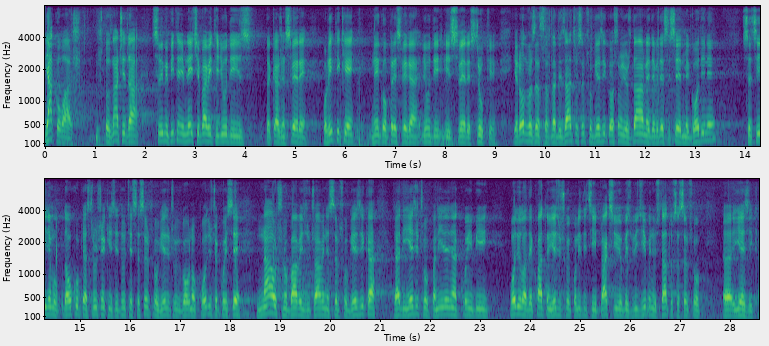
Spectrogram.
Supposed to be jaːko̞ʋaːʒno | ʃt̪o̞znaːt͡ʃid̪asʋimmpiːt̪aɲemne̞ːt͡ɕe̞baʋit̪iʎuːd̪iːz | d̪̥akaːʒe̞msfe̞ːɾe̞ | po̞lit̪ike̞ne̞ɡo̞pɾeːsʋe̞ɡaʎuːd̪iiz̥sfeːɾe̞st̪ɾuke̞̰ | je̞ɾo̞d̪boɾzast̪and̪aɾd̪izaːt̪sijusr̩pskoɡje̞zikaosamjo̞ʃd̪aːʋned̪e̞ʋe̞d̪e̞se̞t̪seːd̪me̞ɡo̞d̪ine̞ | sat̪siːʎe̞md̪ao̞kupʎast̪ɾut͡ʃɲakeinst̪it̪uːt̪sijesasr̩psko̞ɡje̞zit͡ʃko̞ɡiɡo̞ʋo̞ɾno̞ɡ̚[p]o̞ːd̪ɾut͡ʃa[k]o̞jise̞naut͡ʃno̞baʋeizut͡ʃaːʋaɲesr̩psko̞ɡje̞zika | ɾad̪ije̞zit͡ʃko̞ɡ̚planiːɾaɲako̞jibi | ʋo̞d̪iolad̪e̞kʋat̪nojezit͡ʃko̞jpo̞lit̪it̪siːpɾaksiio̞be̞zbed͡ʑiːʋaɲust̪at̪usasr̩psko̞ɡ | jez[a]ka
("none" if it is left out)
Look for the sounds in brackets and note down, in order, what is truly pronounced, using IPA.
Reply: p, k, i

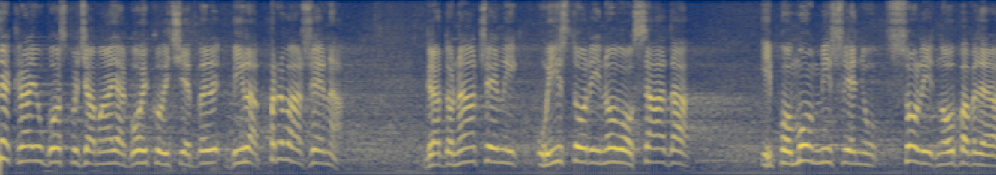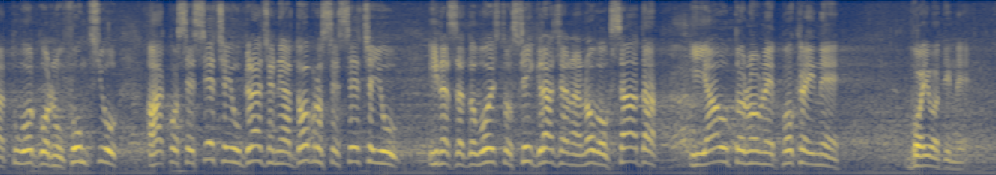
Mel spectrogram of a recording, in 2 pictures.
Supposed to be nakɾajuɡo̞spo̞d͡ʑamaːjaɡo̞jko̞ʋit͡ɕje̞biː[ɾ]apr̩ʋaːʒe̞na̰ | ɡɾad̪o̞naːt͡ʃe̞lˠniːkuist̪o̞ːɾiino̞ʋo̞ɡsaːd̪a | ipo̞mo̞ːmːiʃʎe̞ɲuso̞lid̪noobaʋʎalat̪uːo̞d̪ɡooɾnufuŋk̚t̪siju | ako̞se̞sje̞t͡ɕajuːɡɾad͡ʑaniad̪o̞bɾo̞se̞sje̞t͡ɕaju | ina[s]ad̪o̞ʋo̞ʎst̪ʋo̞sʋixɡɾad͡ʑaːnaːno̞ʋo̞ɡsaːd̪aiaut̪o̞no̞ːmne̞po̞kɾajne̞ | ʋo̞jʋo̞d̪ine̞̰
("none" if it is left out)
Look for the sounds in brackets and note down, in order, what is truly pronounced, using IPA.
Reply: l, z

